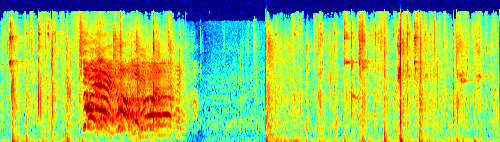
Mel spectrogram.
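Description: Plastic table tennis ball clicking off rackets and the table in fast rallies, hit after hit in quick succession. A loud drawn-out shout rises over the hits about two seconds in, then the sound drops out briefly before a new rally's hits start about five seconds in.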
